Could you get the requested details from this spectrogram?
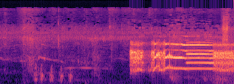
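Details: Rooster crowing: soft low clucks at first, then a loud harsh crow with a drawn-out, strained, harmonic-rich ending held for over a second.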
